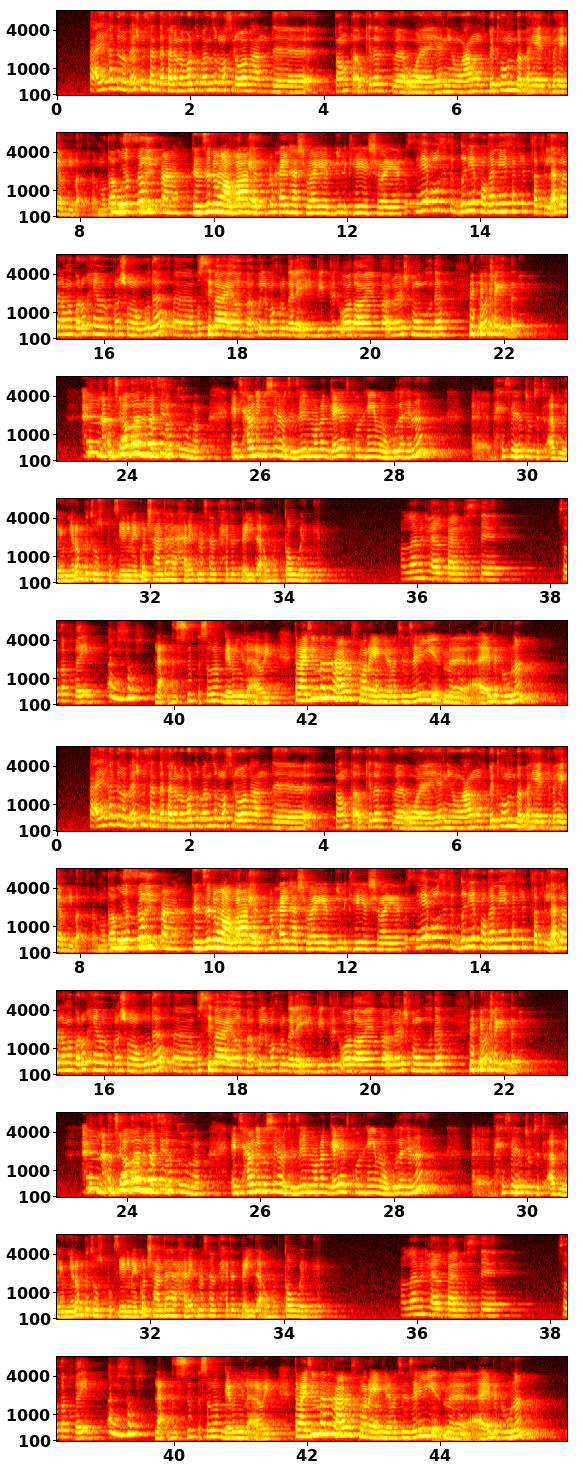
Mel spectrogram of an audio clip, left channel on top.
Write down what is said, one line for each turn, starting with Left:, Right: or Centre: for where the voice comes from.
Right: فاي حد ما بقاش مصدق فلما برضو بنزل مصر واقعد عند طنط او كده في ويعني وعمه في بيتهم ببقى هي تبقى هي جنبي بقى فالموضوع
Left: خلاص
Right: بصي
Left: تحفة تنزلوا مع
Right: حكايه
Left: بعض تروحي لها شوية تجيلك هي شوية
Right: بس هي بوظت الدنيا في موضوع ان هي سافرت ففي الاغلب لما بروح هي ما بتكونش موجوده فبصي بقى عياط بقى كل ما اخرج الاقي البيت بتقعد اعيط بقى لو مش موجوده
Left: <laughs>
Right: تبقى وحشه جدا هي
Left: لا
Right: مش كنت
Left: ان شاء
Right: موجوده
Left: الله
Right: دلوقتي
Left: تظبطوها
Right: يا غبي
Left: انتي حاولي بصي لما تنزلي المرة الجاية تكون هي موجودة هنا آه، بحيث ان انتوا تتقابلوا يعني يا رب تظبط يعني ما يكونش عندها رحلات مثلا في حتت بعيدة او هتطول
Right: والله بنحاول فعلا بس صدف غريبه <laughs>
Left: لا ده صد- صدف جميلة قوي طب عايزين بقى نتعرف مرة يعني لما تنزلي ن- اقابل رونا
